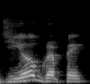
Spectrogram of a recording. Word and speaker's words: geographic: Oke, geographic. Nah, cuma ini ada pengecualian langsung. Jadi, G yang pertama dibaca J, G yang kedua dibaca G.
